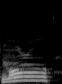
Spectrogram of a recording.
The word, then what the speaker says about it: Morrill: Doesn't look like it, but it's pronounced Moral.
